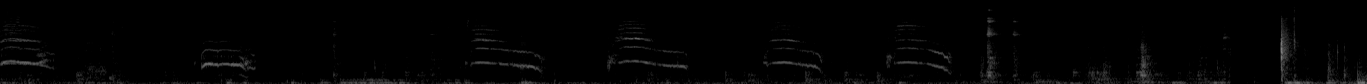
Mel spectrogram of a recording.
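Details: Two rescued foster kittens, Ashiro and Akuro, beg for food at a man's feet as a meal is prepared; a soft chorus of high, arching meows recurs every second or so, with faint household clatter and a sharp knock near the end.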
